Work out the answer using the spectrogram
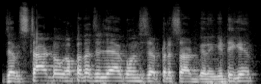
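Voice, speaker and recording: A male teacher with a high, bright-sounding voice races through a business studies lesson in quick-fire sprinkled with terms. He keeps checking in with his students through rapid questions, in an energetic classroom lecture style that never slows down. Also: clean tone. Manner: fast-talking, quizzes students with quick questions.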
